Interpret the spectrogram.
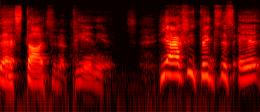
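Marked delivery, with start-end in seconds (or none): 0.0-1.3 put-on drunk, slurred voice. Retelling what a drunk Ralph said on his stream: imitating Ralph. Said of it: "he goes".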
